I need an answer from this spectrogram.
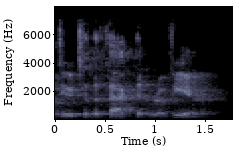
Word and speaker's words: Revere: to the fact that Revere rhymes with here in the poem.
